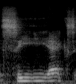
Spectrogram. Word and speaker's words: CeX: Now, I know a lot of people will call it sex. I'm calling it CEX, even though they themselves call it sex, because it stands for computer exchange. There's a hard C at the start of computer, so it would be CEX.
